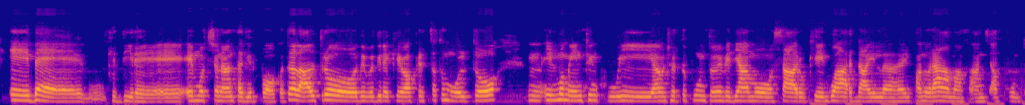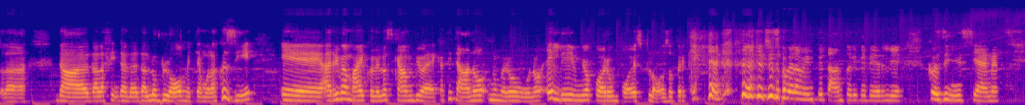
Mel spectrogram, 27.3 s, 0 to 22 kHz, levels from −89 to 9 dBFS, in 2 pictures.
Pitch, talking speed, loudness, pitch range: 175 Hz, 150 wpm, -17 LUFS, 165-190 Hz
